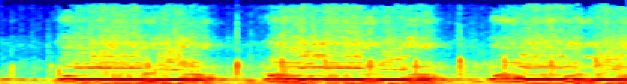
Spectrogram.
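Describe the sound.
A crowd applauds and cheers loudly and steadily, with voices rising together in three sustained swells over a dense wash of clapping.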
